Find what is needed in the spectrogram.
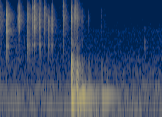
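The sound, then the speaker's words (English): Dice rattle briefly, as if shaken, then clatter onto a hard table with one sharp knock and a short ringing tail, rolled for a spot hidden roll in a tabletop game. Fairly loud, with no voices. “Excuse me, I'm sorry, I gotta break out the dice.”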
